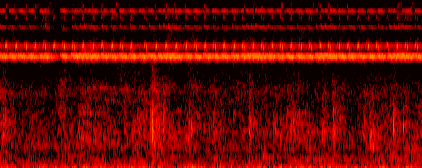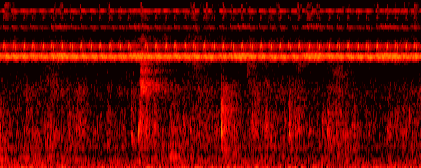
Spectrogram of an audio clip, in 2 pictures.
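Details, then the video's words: Cricket calling in the rain: a steady, high, finely pulsed trill runs unbroken for the whole stretch, with soft raindrop patter and scattered ticks of dripping water underneath. "Suara Hujan dan Jangkrik Pengantar Tidur"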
